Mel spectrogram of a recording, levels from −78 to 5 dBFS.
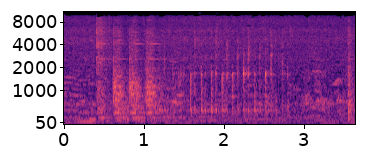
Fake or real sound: real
